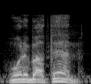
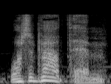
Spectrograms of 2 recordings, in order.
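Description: First: Higher, louder "What about them?", falling at the end; concerned question. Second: "What about them?" with ABOUT lifted high; question thrown back. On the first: Asks partner about the children. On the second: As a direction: echo "What about them?" in another character's voice, stressing "about". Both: A narrator's reading.

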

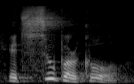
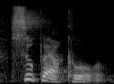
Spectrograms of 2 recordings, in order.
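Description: First: Slow, laid-back cool with a laugh; super cool. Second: Low, laid-back cool with a laugh; super cool. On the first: Girl tells Sam about the cannonball, slow and cool. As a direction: drawl it out coolly, amused. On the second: Sam remembers how the girl said it, low and cool. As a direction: say it like the coolest thing ever. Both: A narrator's reading. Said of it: "as cool as the way she had said".

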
